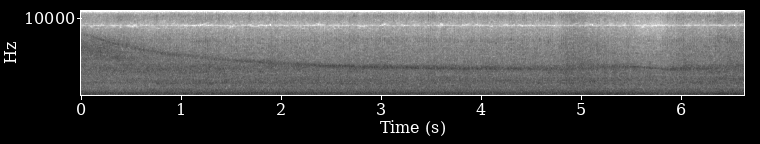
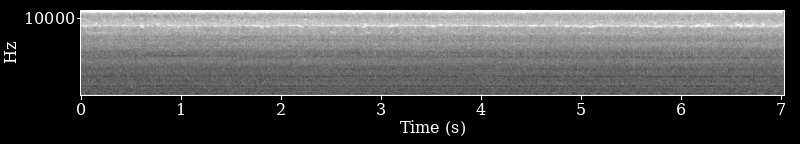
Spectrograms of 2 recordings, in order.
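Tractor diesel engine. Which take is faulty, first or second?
second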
